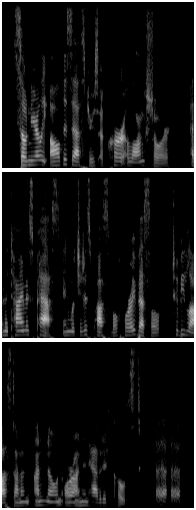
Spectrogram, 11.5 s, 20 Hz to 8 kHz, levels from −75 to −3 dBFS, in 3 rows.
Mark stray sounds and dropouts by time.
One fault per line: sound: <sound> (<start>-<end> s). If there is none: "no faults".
sound: laugh (10.8-11.3 s)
